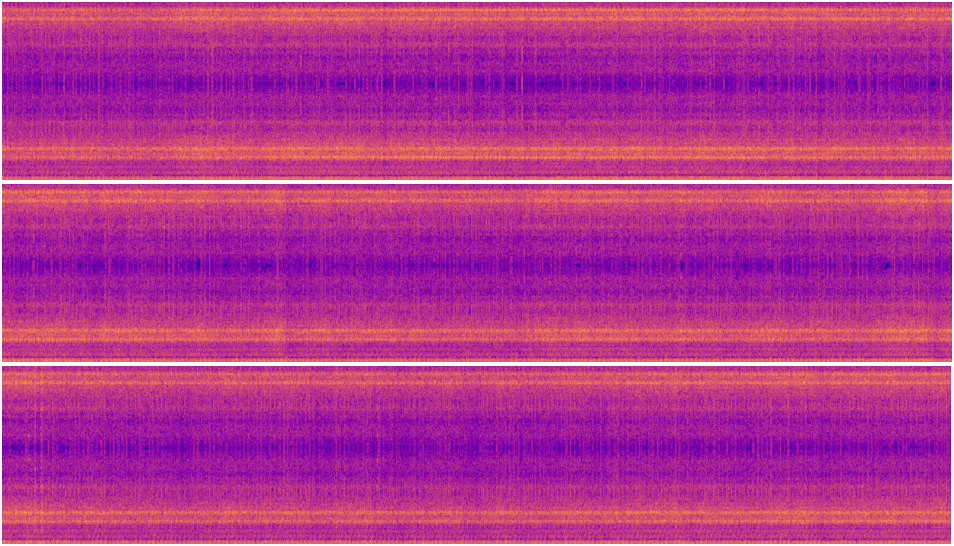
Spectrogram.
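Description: Motorcycle riding at steady highway speed: the engine runs evenly with a steady low rumble, mixed with wind rush on the low-mounted microphone.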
